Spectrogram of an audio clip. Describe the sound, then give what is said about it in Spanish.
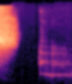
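A sharp breathy hiss, then after a short pause a person gives a brief, steady howl-like wail in a thin voice, fairly quiet and cut off after about half a second. “Taullido estuvo igual de jodido que los pases de que la temporada de Patrick Mahomes”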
